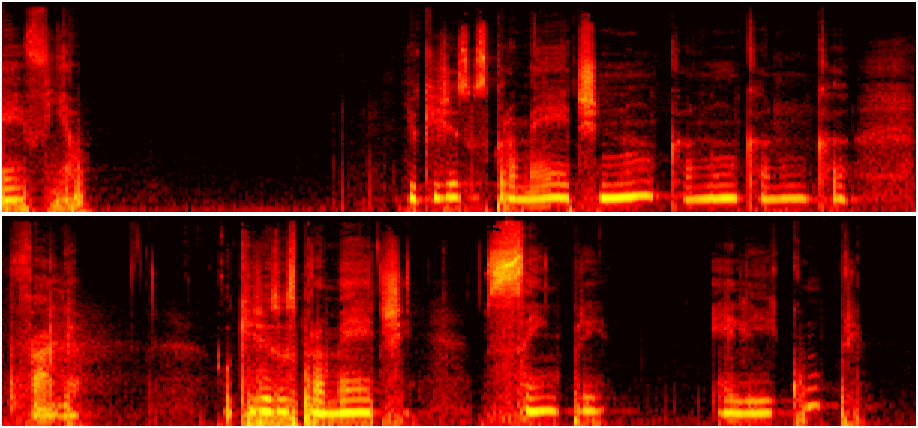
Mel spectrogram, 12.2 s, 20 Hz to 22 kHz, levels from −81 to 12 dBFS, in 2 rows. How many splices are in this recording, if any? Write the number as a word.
one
